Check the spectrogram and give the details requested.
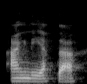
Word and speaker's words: Agneta: my first name is a little tricky to pronounce it's easier when you see it spelled it's a G n e ta Agnetha so my first name at life and wellness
